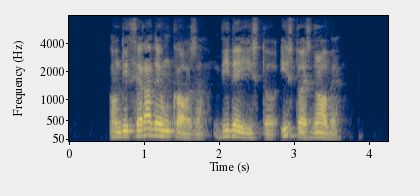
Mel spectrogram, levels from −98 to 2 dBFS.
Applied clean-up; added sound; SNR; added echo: none; none; none; none.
